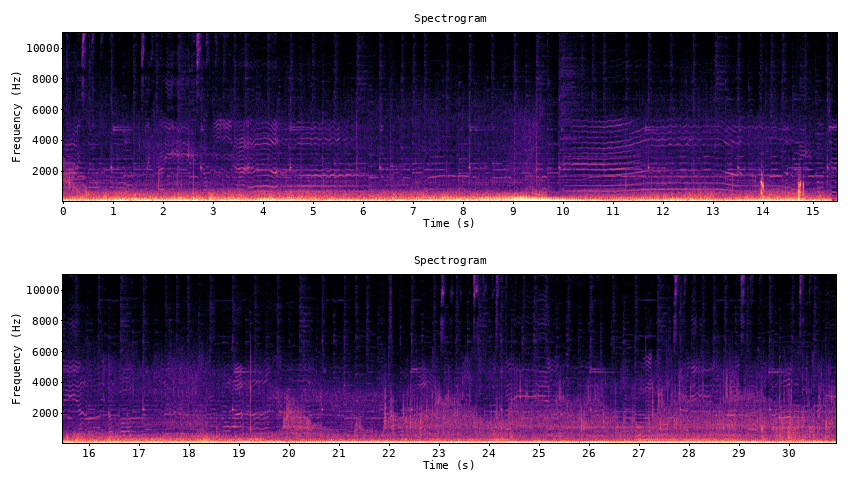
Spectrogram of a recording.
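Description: Steady motorbike riding noise on a gravel road, a continuous low engine and wind rumble, with music mixed over it. A held, slightly rising melody sounds about a third of the way in, and there is a brief drop-out about halfway.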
